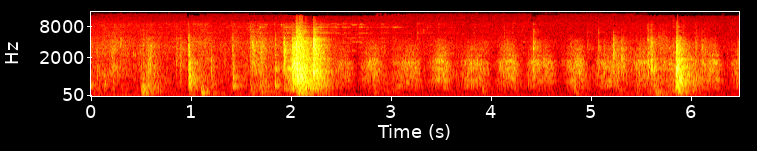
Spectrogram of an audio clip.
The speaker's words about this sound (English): He unlocks a door at the back leading to the jail.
